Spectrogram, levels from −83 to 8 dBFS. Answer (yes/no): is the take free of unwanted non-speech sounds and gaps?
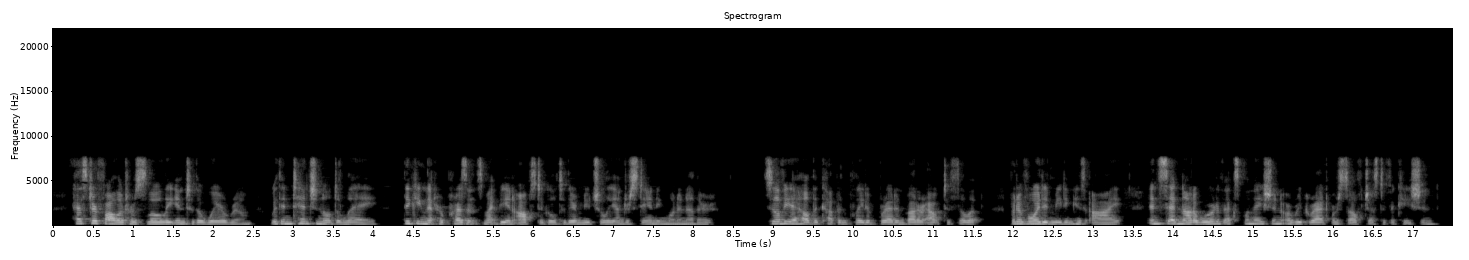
yes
